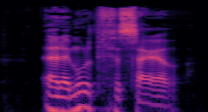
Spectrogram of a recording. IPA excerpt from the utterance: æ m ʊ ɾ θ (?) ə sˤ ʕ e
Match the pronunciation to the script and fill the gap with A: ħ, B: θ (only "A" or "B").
B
